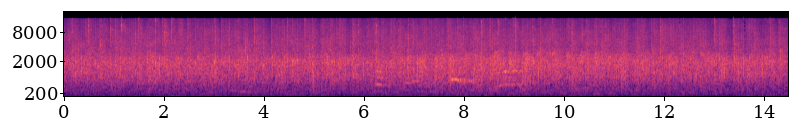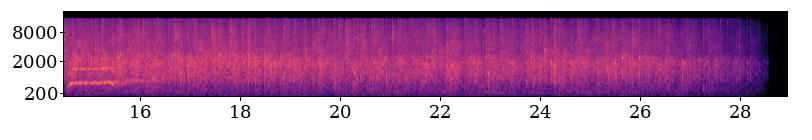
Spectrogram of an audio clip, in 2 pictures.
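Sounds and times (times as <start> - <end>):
audience applauding: 0.0 - 28.6.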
